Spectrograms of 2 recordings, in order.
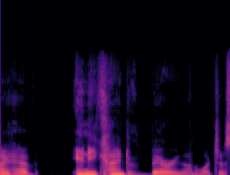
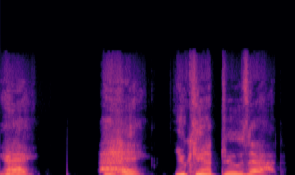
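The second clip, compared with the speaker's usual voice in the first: very high, drawn-out scream at full volume; 10 semitones higher, 4 dB louder than usual. A player's character runs toward a van pulling away, screaming.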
